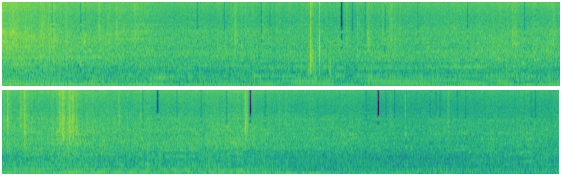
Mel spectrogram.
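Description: Car engine running at low, steady revs, heard from inside the cabin, its pitch dropping a little about twelve seconds in. Two short, sharp knocks sound about five and nine seconds in.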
